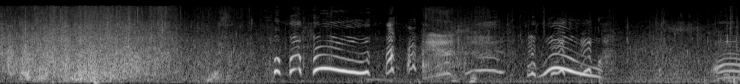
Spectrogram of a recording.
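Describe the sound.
A rush of splashing water opens as people wade into the freezing ocean for a cold plunge, then several voices break into loud, rising shrieks and yelps.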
